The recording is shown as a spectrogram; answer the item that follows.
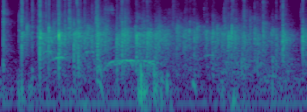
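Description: Applause from a conference summit audience welcoming a speaker to the stage, a steady wash of many hands clapping that carries on throughout, fairly distant and even in level.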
